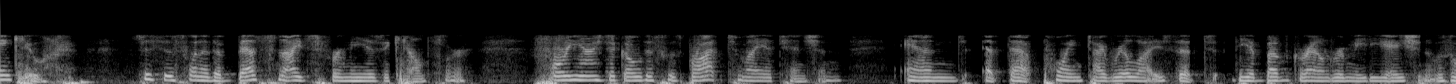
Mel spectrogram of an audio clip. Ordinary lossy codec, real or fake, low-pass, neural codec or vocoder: AAC, 16 kbps; fake; 7.2 kHz; codec, 16 kHz, 8 kbps, FreqCodec, larger model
